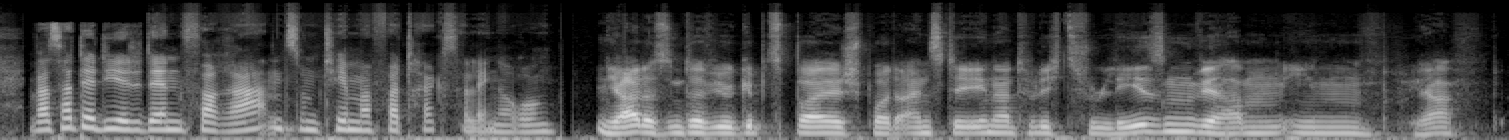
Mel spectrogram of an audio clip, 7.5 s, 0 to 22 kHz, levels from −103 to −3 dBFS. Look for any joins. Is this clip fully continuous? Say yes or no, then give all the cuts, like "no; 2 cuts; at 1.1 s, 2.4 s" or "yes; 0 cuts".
yes; 0 cuts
